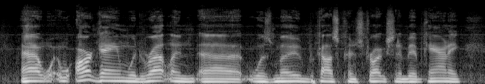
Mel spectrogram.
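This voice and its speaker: A Southern US accent at a moderate pace, with fairly even intonation. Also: man. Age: 60s. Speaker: radio host. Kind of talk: radio interview.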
